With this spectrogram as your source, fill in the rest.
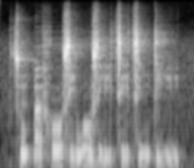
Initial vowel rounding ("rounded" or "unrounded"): rounded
